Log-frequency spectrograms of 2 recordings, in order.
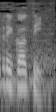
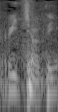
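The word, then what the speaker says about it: Richotti: a ponernos de acuerdo realmente se pronuncia ricoti Lo que pasa que los argentinos a la ch tienden a decir pues rotti entonces por eso cómo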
